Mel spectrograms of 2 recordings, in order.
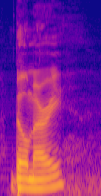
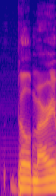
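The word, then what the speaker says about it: Bilmuri: Um, the band is called Bill Murray, but it's spelled B I L M U R I.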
